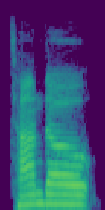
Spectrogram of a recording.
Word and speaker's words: Tondo: taught I'm gonna butcher this name I read Tondo Manila is that hope yes got it right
